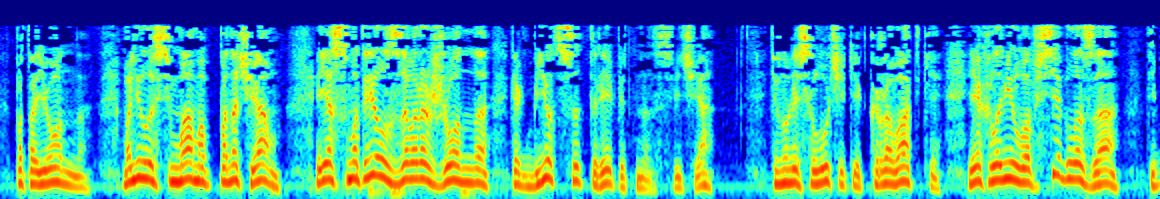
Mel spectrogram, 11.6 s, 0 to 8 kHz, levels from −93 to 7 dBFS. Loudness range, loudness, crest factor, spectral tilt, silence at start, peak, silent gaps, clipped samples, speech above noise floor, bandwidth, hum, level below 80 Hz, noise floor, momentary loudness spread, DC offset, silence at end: 5 LU; -13 LUFS; 12 dB; -10.5 dB/octave; 0.15 s; -2 dBFS; none; under 0.1%; 34 dB; 5.8 kHz; none; -44 dBFS; -46 dBFS; 13 LU; under 0.1%; 0 s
